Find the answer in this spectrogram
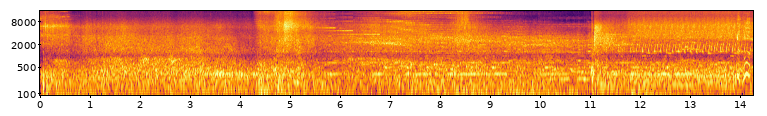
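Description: Anime sound effect of a magic wind blast: a loud, continuous rush of wind with a sharp hit about eleven seconds in, under background music.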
